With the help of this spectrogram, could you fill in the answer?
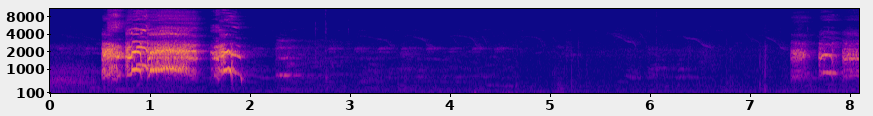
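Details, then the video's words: Junglefowl used as a hunting decoy gives one loud, raspy crow of about a second with a clipped final note. A long quiet gap follows, then the start of another crow at the end. "ไก่ต่อไก่ป่า-qaib dib qaib qus"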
